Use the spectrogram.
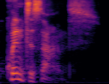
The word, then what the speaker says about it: Quintessons: Emphasis on the first syllable. Quintessance.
